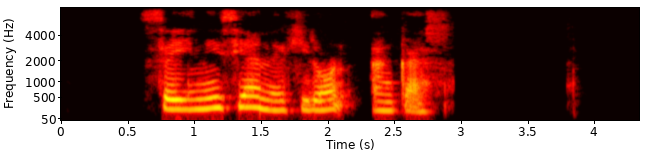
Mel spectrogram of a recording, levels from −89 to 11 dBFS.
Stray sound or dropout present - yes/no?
no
